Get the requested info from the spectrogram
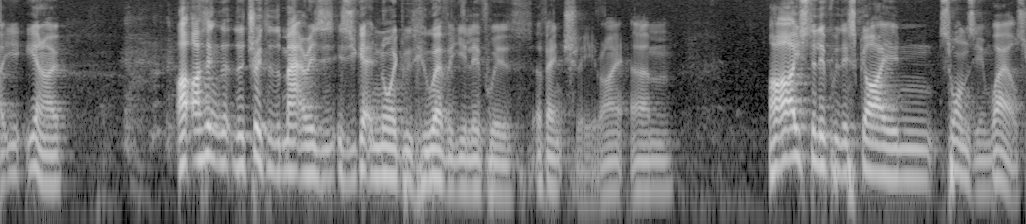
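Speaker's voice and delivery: ordinary talk, nothing marked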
